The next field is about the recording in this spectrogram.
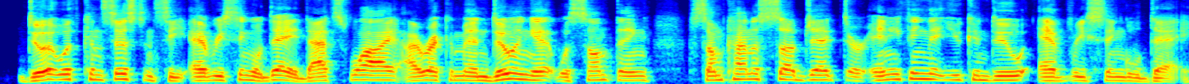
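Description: A man talks at a fairly quick pace and fairly high pitch, with ordinary pitch variation and a plain, everyday voice. The background is quiet, and the sound is dry and close with no echo. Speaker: YouTuber and English teacher. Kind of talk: casual vlog tutorial. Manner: casual, filler-heavy.

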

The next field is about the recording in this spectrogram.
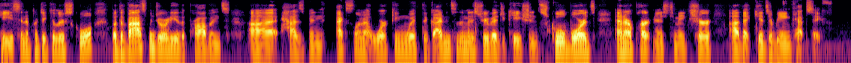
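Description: With a Canadian accent, a man talks at a fairly quick pace in an unremarkable speaking voice at medium pitch, the sound dry and close with no echo. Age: 20s. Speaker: provincial politician. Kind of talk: interview.

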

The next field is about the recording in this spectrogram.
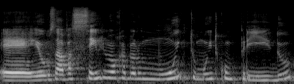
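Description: This woman has an unremarkable speaking voice and talks at a moderate pace. Her intonation is lively. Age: 30s. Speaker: psychologist and podcast host. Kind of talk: personal testimony monologue.

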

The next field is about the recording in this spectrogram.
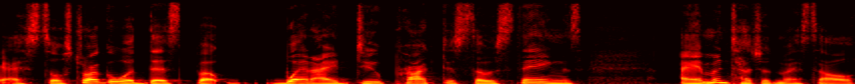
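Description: A woman with a plain, everyday voice speaks at medium pitch with ordinary pitch variation, in a dry, close sound with no echo on a very clean recording with a silent background. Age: 30s. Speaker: fitness coach and podcast host. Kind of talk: casual chat.

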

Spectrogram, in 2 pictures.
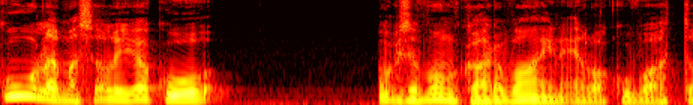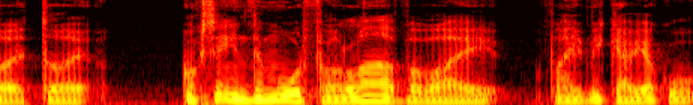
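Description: With a dark, mellow tone, a man speaks at a medium pitch and a moderate pace with ordinary pitch variation. The recording is very clean, with a silent background and a dry, close sound with no echo. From Finland, Helsinki. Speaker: YouTuber. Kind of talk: casual vlog monologue. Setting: at home. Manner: loud; hesitant fillers.

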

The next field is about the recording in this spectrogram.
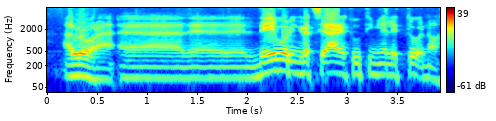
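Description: A man speaks with a very deep, low pitch. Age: 40s. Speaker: local politician. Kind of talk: interview.

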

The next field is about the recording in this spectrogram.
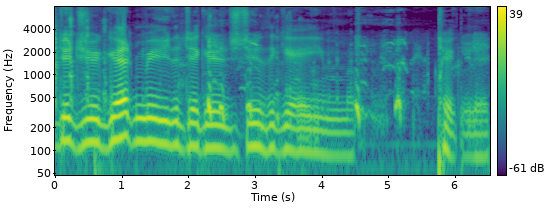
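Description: A man doing a put-on character voice, fairly low in pitch and very slow. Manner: droopy, dull, slow.

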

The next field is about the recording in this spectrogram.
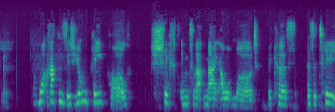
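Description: A woman's fairly high voice in a British accent, with ordinary pitch variation. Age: 30s. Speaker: sleep charity executive. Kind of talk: casual interview chat.

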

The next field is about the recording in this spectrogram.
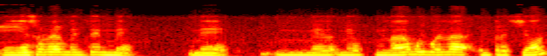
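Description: With a dark, mellow tone and a fairly high pitch, a man speaks at a very slow pace in a flat, monotone way, the sound dry and close with no echo. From northern Mexico, Monterrey. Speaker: theatre director and retired physician. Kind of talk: interview.

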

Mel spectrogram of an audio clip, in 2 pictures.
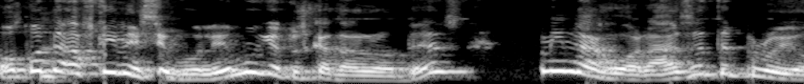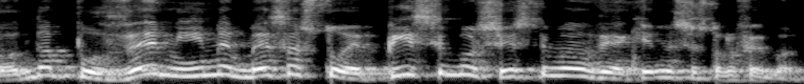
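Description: Echo is audible in the room as a high-pitched man speaks at a moderate pace and very even loudness, his pitch swinging very widely. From Greece, Corfu. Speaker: food safety official. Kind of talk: casual interview.

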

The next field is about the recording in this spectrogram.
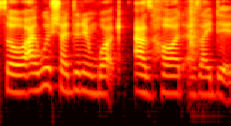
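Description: On a very clean recording with a silent background, a woman speaks with a fairly high pitch and a bright, sharp tone. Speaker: university student. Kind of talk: casual chat.

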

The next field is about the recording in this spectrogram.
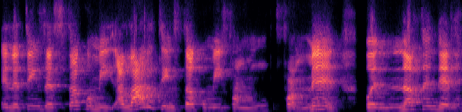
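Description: With an unremarkable speaking voice, a woman talks at a moderate pace, her pitch fairly high and its variation ordinary. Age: 30s. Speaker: podcast host. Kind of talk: casual discussion. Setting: live stream.

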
